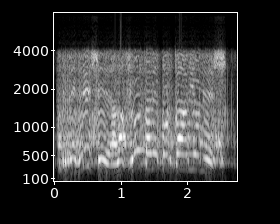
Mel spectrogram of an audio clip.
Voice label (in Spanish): evac, dialogs spanish; War Thunder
